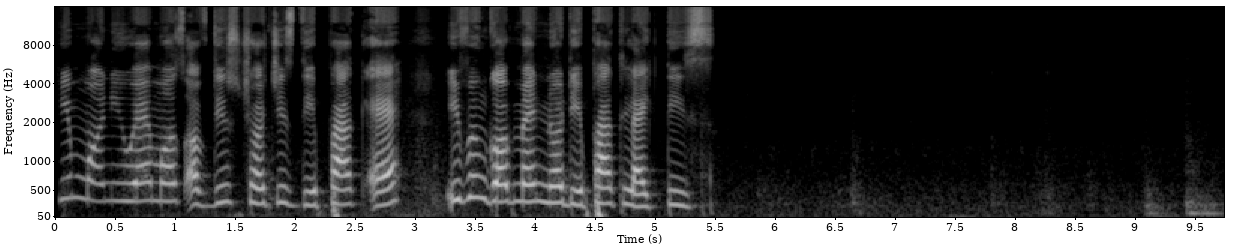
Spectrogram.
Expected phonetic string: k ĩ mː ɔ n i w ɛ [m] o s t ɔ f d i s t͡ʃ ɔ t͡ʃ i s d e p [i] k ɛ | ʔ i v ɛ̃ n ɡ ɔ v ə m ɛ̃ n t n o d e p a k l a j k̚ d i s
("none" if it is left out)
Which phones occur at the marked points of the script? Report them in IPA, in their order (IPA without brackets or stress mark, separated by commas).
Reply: m, a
